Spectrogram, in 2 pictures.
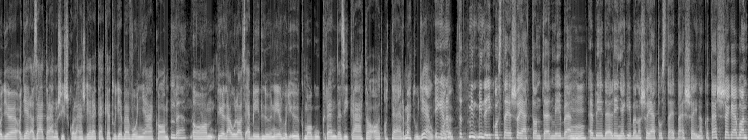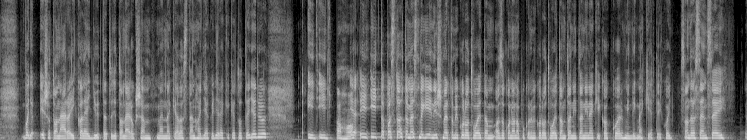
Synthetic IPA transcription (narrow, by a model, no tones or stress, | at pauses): oɟɒ̰ɟɛɾɒzaːlt̪ɒlaːno̞ʃiʃko̞la̰ːʒɟɛɾɛkɛkɛt̪uɟɛbɛvo̞ɲːaːkɒbɛpeːld̪aːulɒzɛbeːd̪løːneːlɦo̞ɟøːkmɒɡukrɛnd̪ɛzikaːt̪ɒʔːt̪ɛrmɛt̪uɟɛiɡɛat̪mimind̪ɛɟːiko̞st̪aːjɒʃɒjaːt̪ːɒnt̪ɛrmeːbɛnɛ̰beːd̪ɛlːeːɲɛɡeːbɛnɒʃɒjaːt̪o̞st̪a̰ːjt̪a̰ːrʃɒjinɒkɒt̪aːrʃɒ̥ʃaːɡaːbɒnvɒɟeːʃɒt̪ɒnaːɾɒjikːɒlɛɟːyt̪ːaːt̪ho̞ɟɒt̪ɒnaːɾo̞kʃɛmːɛnːɛkɛlɒst̪aːnɦɒɟːaːkɒɟɛɾɛkɛkɛt̪o̞t̪ːɛɟɛd̪yːl | iːɟiːɟɦʔiːɟiːɟ̚t̪ɒpɒst̪ɒlt̪ɒmɛst̪mɛɡeːniʃmɛrt̪ɒmiko̞ɾo̞t̪ʋo̞lt̪ɒmɒzo̞ko̞nɒnɒpoko̞nɒmiko̞ɾo̞t̪ʋo̞lt̪ɒmt̪ɒniːt̪ɒninɛkikɒkːo̞rmind̪iɡmɛkːḛːrt̪ḛːkho̞ɟsɒnd̪rɒsɛnsɛj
